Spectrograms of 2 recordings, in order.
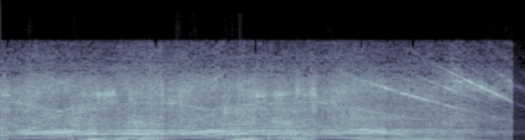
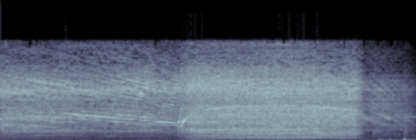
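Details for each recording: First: Electric planer after repair, belt reconnected: clean even hum rising and falling with speed, no crackle from brushes; sparking gone, ready to use again. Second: Electric planer with belt removed, owner already replaced carbon brushes yet armature still sparked: motor spins up with high whine and faint crackle, then winds down; commutator sparking reduced, carbon brushes worn/not smooth, needs maintenance.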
